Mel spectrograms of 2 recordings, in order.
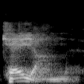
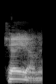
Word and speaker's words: Kayin: So, and after he brought forth is Kayan. So it's different. It is not spelled like Cain. It's Kayan. It's a different writing. – Oh, okay. All right. Well, that's the Hebrew. The either K-A-Y-I-N or C-A-Y-I-N is usually the way that's spelled.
